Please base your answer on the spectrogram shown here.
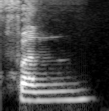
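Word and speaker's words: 份: Tapi ini bacanya jadi fen.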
